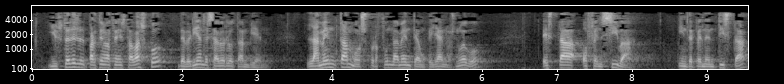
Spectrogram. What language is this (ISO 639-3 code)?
spa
